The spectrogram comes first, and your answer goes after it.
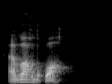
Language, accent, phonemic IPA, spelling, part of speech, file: French, France, /a.vwaʁ dʁwa/, avoir droit, verb, LL-Q150 (fra)-avoir droit.wav
- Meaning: 1. to be entitled to, to deserve 2. to be eligible to, to qualify for, to have a right to claim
